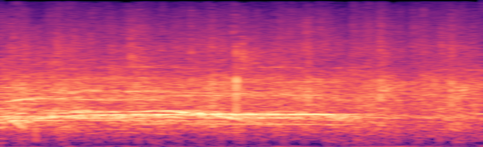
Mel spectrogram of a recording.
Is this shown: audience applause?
yes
